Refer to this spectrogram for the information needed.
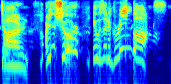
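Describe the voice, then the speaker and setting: A woman voicing a goofy, excitable, theatrical male cartoon mad scientist in a comic impression. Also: high voice, takes it slowly, dry recording, exaggerated voice. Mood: excitable, dramatic. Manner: theatrical, exclamatory. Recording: muffled, dull lo-fi audio.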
